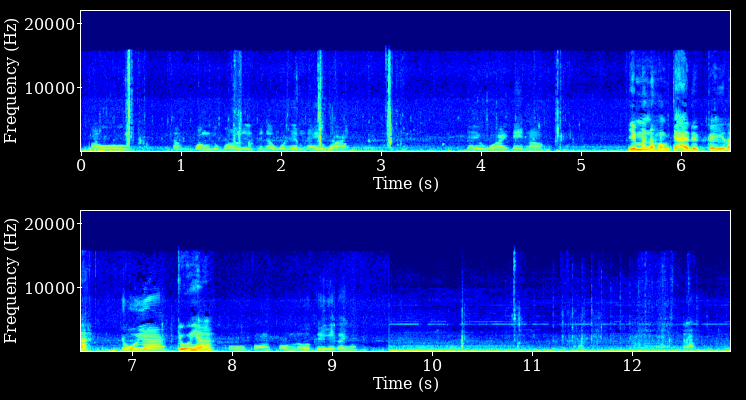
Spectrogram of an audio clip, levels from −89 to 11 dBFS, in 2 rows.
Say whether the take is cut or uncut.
cut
